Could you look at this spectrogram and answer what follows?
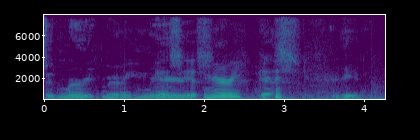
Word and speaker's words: Murray: Just like his name, I pronounce it Murray. Murray.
